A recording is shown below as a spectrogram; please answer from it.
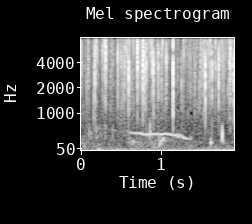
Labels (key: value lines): label: biophony
recorder: SoundTrap 300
